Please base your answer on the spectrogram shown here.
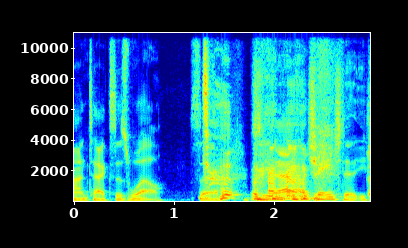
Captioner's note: laughter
